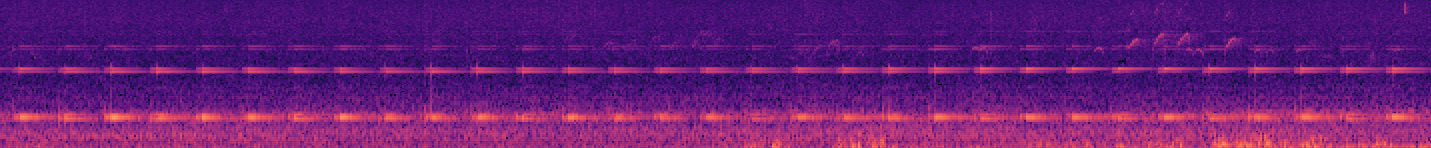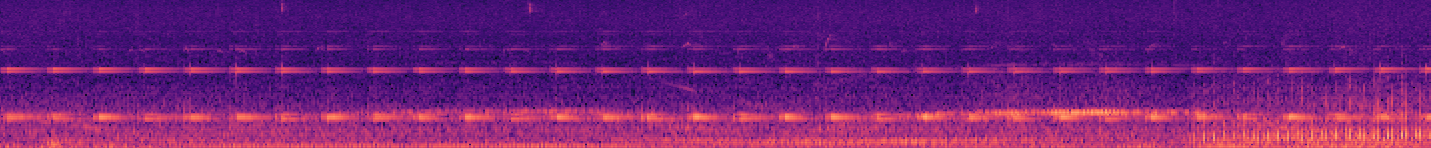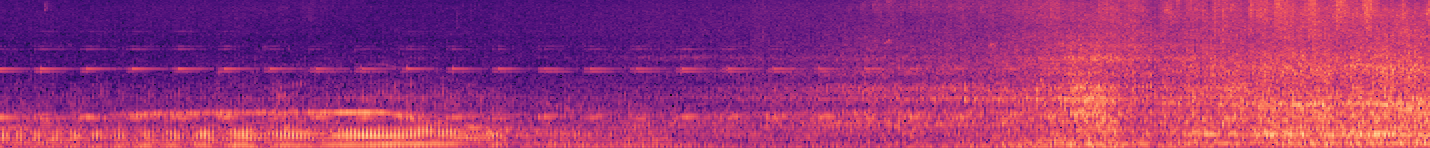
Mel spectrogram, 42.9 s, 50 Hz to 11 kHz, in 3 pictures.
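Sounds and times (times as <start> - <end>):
low rumble: 17.1 - 36.8.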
